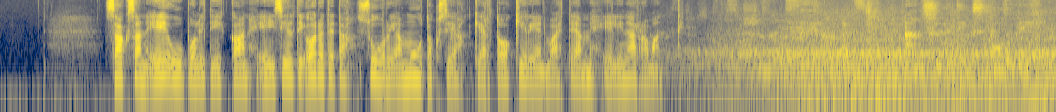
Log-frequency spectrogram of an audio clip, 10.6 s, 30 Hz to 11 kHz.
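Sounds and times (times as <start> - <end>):
speech: 1.1 - 6.9
subway train rumbling at a metro station in Brussels: 5.2 - 10.5
rail clatter: 6.2 - 10.5
voices: 6.4 - 10.5.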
